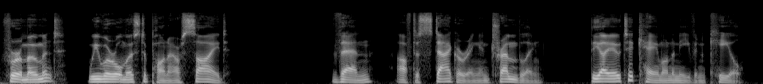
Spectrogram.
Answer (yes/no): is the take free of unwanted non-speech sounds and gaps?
yes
